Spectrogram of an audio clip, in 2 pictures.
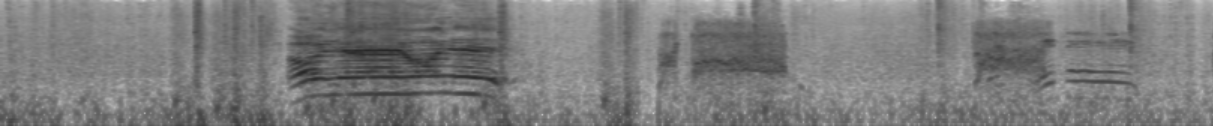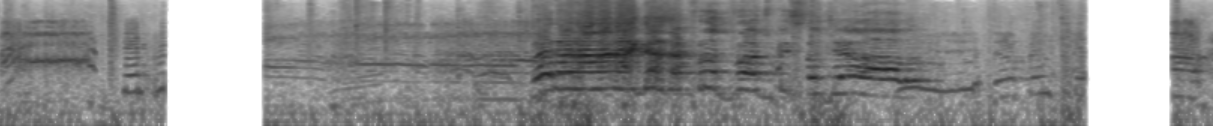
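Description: A young man talks and shouts excitedly into a close microphone.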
